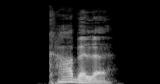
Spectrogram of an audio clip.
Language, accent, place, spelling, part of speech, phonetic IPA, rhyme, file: German, Germany, Berlin, kabele, verb, [ˈkaːbələ], -aːbələ, De-kabele.ogg
- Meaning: inflection of kabeln: 1. first-person singular present 2. first-person plural subjunctive I 3. third-person singular subjunctive I 4. singular imperative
